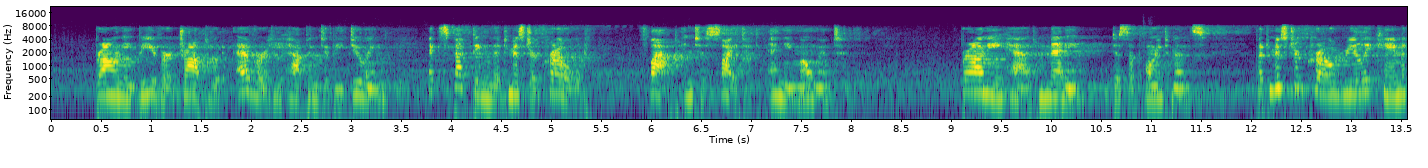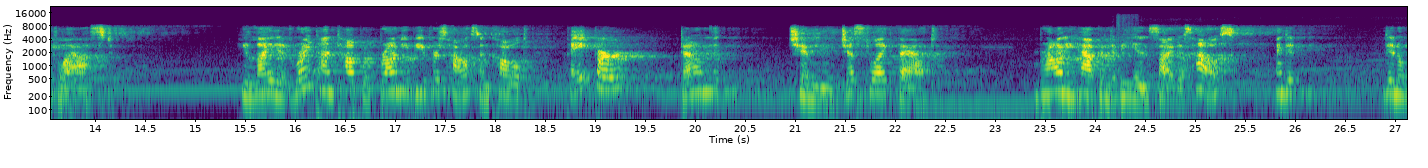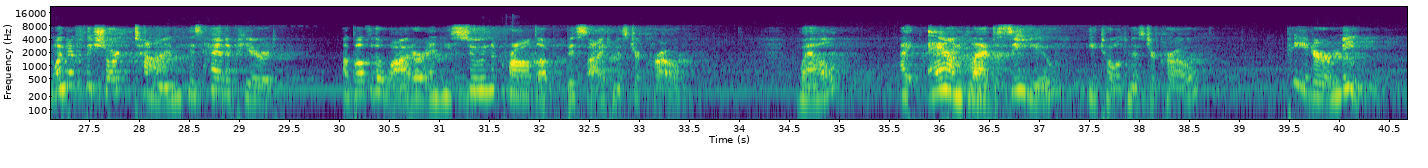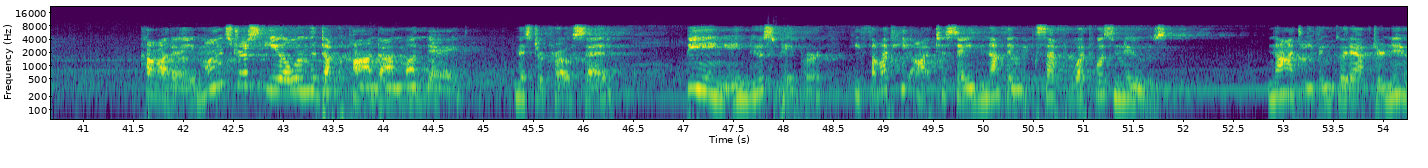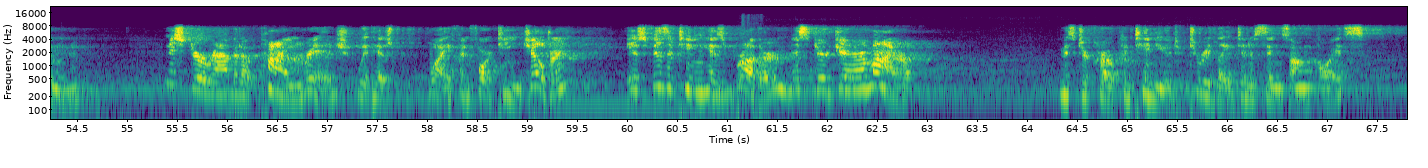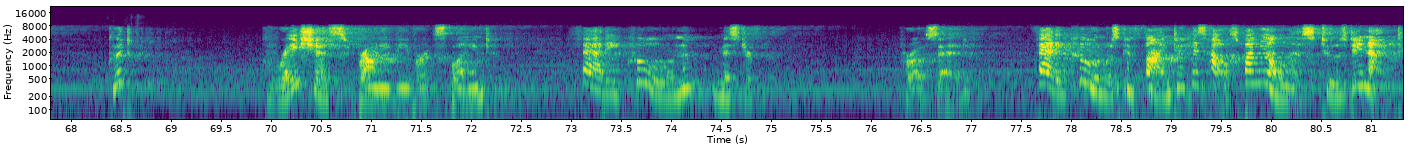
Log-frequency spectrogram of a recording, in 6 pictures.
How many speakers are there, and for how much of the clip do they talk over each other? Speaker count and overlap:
one, no overlap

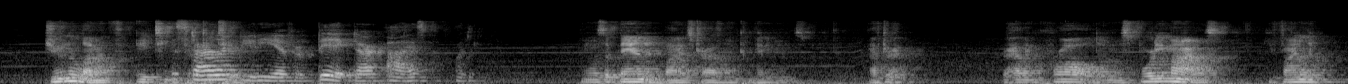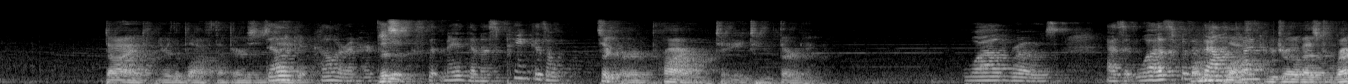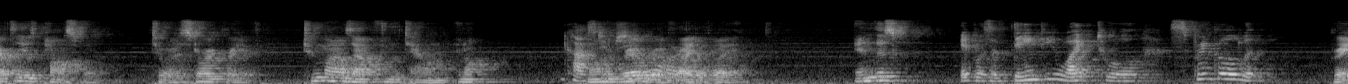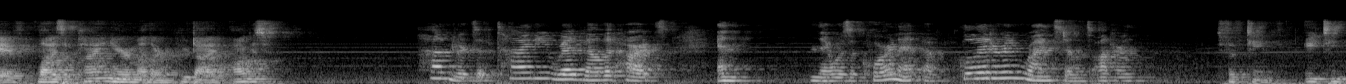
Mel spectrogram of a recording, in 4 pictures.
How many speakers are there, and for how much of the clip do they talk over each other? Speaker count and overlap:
two, about 8%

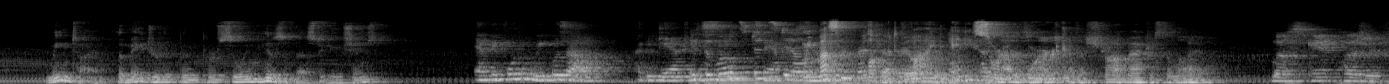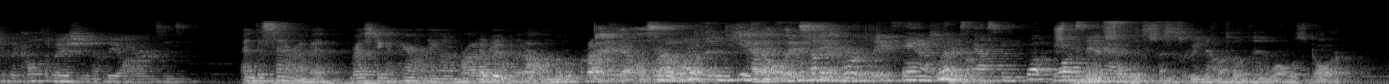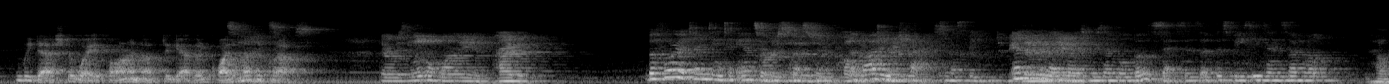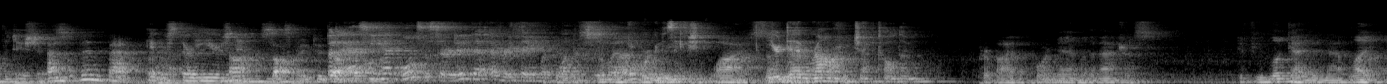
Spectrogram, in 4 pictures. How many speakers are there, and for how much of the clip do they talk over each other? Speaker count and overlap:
ten, about 41%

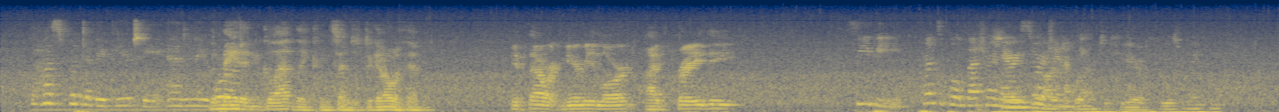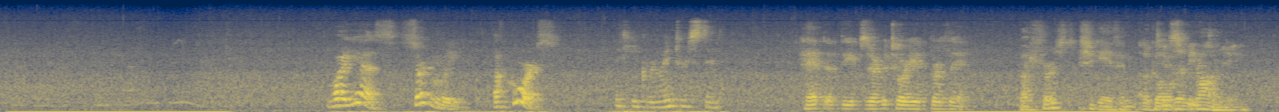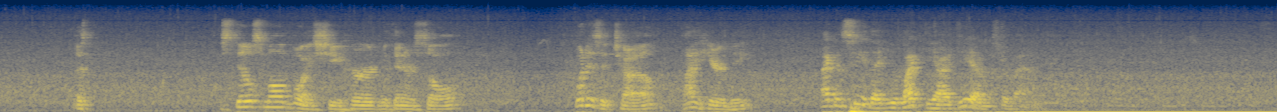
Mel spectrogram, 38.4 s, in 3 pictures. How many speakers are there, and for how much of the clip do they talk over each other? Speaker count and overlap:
nine, about 12%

